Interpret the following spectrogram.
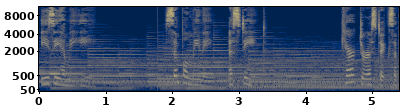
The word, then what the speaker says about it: Esme: Pronunciation, easy mee.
